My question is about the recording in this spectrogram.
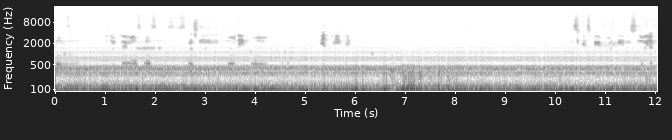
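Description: Steady low rumble of road and engine noise inside a car cruising on a highway, under background music with sustained tones and short higher sounds that thin out mid-way and return near the end.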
